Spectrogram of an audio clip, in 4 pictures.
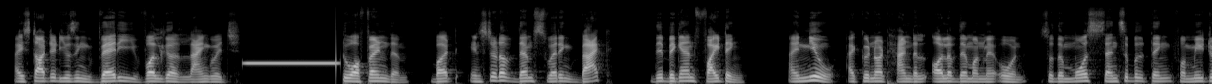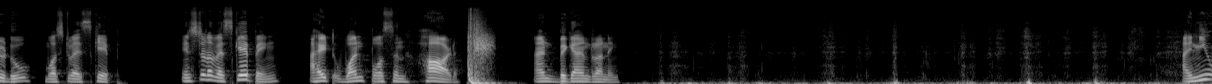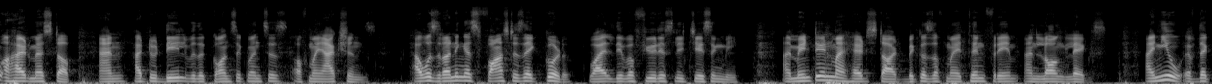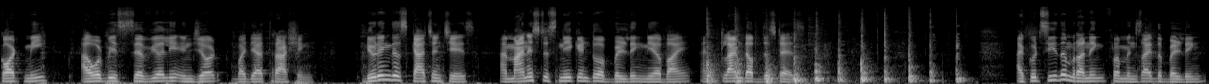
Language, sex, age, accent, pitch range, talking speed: English, male, 20-39, Indian, 120-150 Hz, 170 wpm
